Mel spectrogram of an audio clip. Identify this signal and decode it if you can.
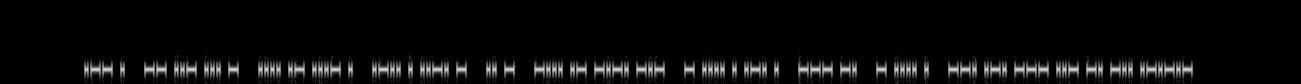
Morse code, heard as a keyed tone, about 37 wpm, 700 Hz. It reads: WE MUST HAVE LEFT IT BACK THERE ON THE GROUND.
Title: Sentences from Top 1000 Words - Review Part 2 - 40wpm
